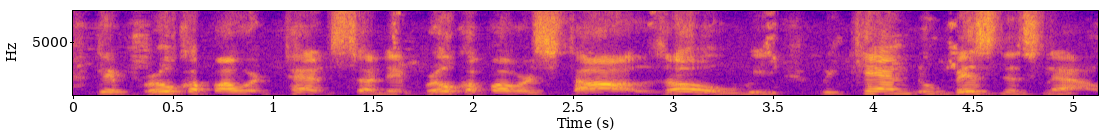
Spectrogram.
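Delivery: ordinary delivery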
